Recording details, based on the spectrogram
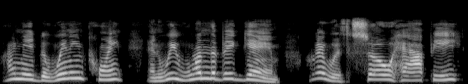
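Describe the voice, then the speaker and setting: Man reading as a tender, expressive storybook mother. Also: high voice, dry recording, pitched above the performer's own voice. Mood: fond, joyful. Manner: drawn-out, emphatic, tender storytelling. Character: loving mother fondly recalling happy times to her child.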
